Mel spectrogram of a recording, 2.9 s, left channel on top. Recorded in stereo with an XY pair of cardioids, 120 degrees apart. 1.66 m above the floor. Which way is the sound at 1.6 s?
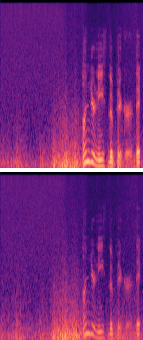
55° left.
